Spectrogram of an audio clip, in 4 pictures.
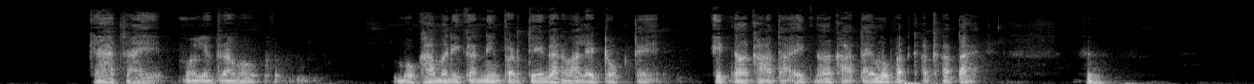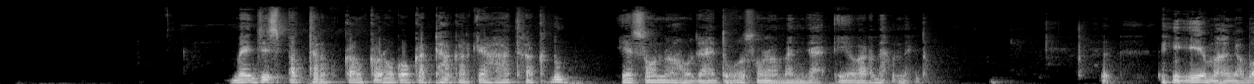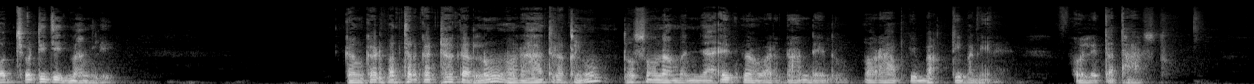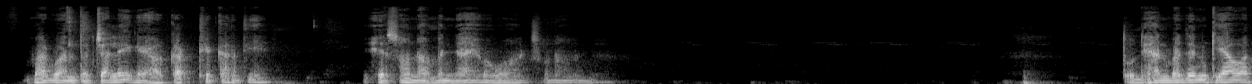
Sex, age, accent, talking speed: male, 50-69, native, 115 wpm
